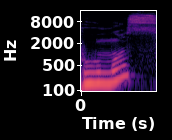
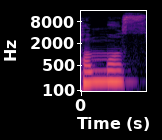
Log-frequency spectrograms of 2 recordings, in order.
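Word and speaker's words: Hummus: zum Frühstück ist du Humus und verlaffeln am Mittag sind ein Muss aber die Aussprache ist dir egal guck mal es heißt hommus und fafel und ja noch weiß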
